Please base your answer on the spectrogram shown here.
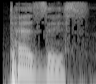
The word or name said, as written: thesis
